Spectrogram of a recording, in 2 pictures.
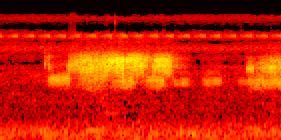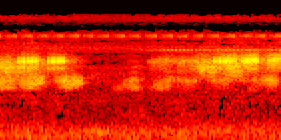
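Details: Frogs calling together in Bali, Indonesia, their high trilled croaks rising in three swelling bursts separated by brief quieter gaps, with a faint constant high background hiss.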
